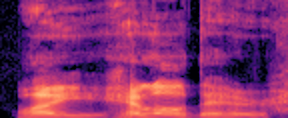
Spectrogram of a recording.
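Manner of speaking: hammed-up accent, big swoop on the greeting; overdone imitation of a faked Spanish-style accent; accent of someone doing an accent. Greeting as someone putting on an accent, exaggerated accent. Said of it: "do an accent of someone doing an accent".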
